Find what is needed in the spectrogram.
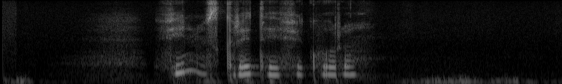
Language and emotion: Russian, neutral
